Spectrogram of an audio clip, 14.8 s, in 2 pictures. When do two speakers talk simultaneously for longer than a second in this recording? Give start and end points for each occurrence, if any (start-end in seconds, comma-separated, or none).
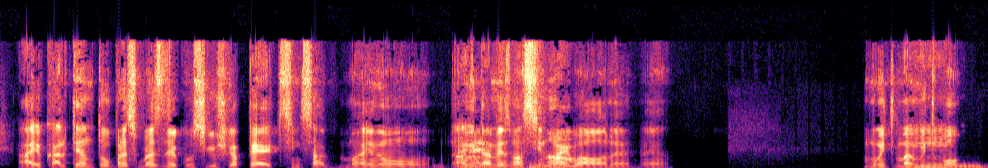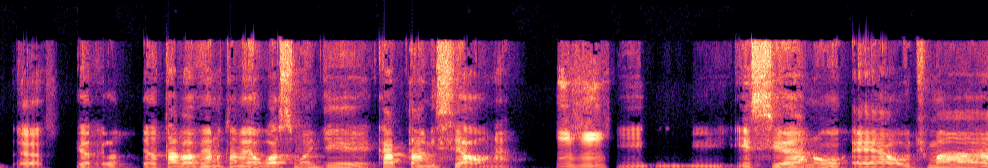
3.2-4.5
